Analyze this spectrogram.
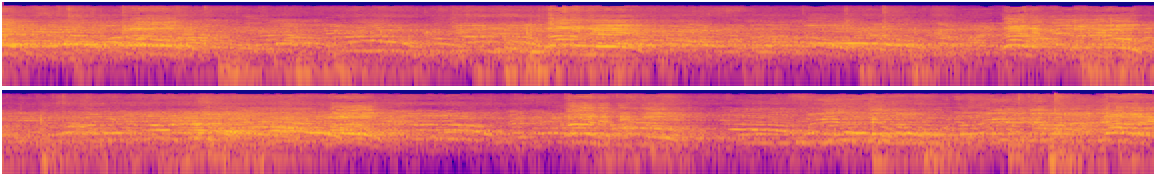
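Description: Boxing gloves thud against a fighter's body and head guard.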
